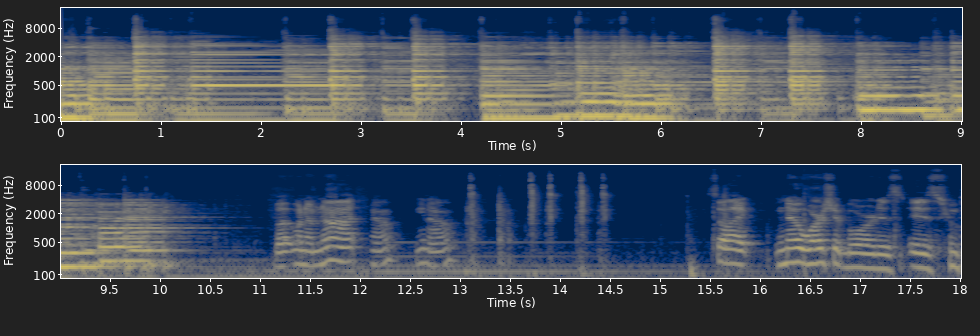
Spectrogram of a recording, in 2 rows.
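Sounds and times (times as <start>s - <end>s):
electric guitar with slapback delay: 0.0s - 10.5s.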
